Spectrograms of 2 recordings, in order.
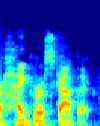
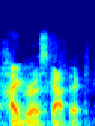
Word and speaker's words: hygroscopic: So the process that enables these hydro panels to work, it's called hydroscopy. Am I saying that right? – Yeah, so many, many materials are hygroscopic, with a G, hygroscopic, because Greek for water vapor was hygro with a G, and Greek for liquid water was hydro with a D.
